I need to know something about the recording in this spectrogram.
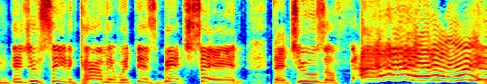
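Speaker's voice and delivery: imitated yelling voice. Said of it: "So I'm yelling at him".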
